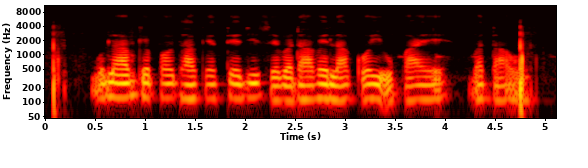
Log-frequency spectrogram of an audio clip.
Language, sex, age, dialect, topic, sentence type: Magahi, male, 46-50, Western, agriculture, question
